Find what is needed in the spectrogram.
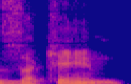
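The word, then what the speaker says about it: זָקֵן: we have Zakan and Zaken. So if I change this vowel marking here to the two dots underneath here at Tzere, it's Zaken, Zaken.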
